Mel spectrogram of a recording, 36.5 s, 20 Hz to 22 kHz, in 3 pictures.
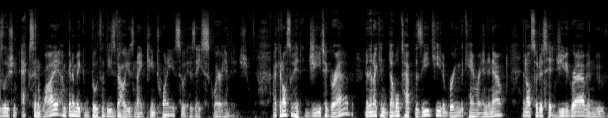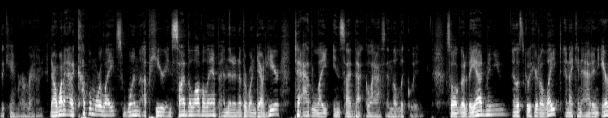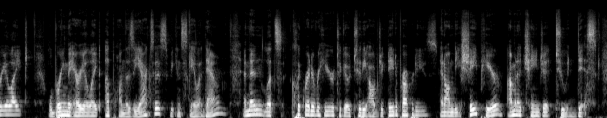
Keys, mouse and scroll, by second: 0.3 click, 1.5-1.9 typing, 2.3 Return, 3.3-5.0 scroll down 1, 3.5-6.3 shift+middle drag, 4.0 typing, 6.3 g, 7.6-8.7 typing, 10.0-11.0 drag, 11.0 typing, 13.1 a, 13.1 shift+middle click, 13.6-15.8 shift+middle drag, 13.6-15.8 shift+scroll up 1, 15.8-17.2 shift+scroll up 1, 16.0-17.2 shift+middle drag, 17.3-17.8 scroll down 1, 17.8-18.8 scroll down 1, 18.9-19.5 shift+middle drag, 18.9-20.9 scroll down 2, 19.6-20.9 shift+middle drag, 20.9 shift+a, 24.0 click, 24.7-25.4 scroll down 1, 25.4 g, 25.6 z, 27.0 click, 27.2 s, 27.9 click, 28.1-29.6 shift+middle drag, 28.2-31.4 shift+scroll up 1, 29.8-31.4 shift+middle drag, 31.4 click, 31.7-33.0 scroll up 1, 32.1 shift+middle click, 33.7 click, 35.9 click, 36.4 shift+middle drag.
